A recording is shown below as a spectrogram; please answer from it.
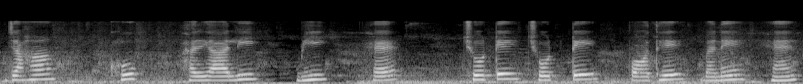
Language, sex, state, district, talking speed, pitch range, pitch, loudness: Hindi, female, Delhi, New Delhi, 75 wpm, 170-220 Hz, 190 Hz, -15 LUFS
